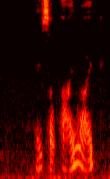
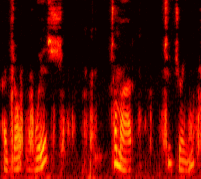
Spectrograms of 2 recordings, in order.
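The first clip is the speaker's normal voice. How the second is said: normal talking voice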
